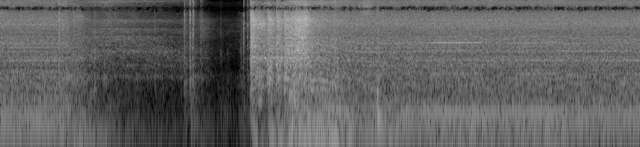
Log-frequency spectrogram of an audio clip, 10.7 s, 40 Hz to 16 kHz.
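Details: Nissan X-Trail T30 QR25 after fixing hard starting and P0335 crank sensor/circuit code by reinstalling the timing chain (crank and cam sensors already replaced), no codes: after a quiet spell it cranks, catches at once, settles into steady even idle; healthy start.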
